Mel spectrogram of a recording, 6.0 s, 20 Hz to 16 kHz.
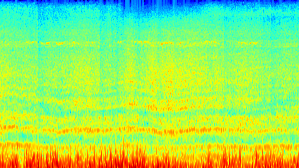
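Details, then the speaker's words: ArduCopter 6-inch race quad hovering after moving the narrow fixed notch filter from 273 Hz to 293 Hz to match the frame resonance: steady even prop buzz, no droning resonance building; frame sounds settled, normal hover. "so I moved it to 293 and now if I show you in told you can hear hopefully that it's not resonating"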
